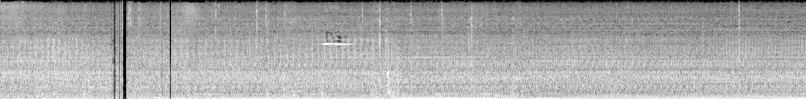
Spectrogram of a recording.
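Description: The open vehicle rattles and bumps over the rough ground.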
